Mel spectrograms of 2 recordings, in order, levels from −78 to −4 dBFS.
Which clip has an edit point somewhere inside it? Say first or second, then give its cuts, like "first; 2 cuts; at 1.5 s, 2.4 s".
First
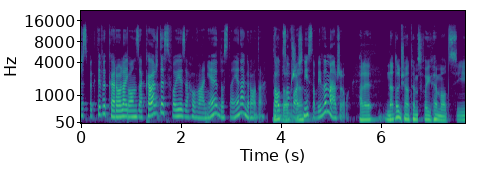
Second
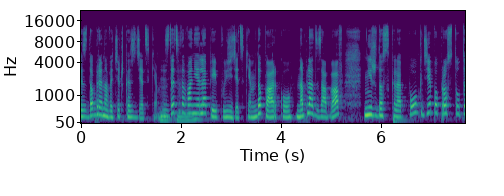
first; 4 cuts; at 0.9 s, 3.7 s, 6.4 s, 6.7 s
